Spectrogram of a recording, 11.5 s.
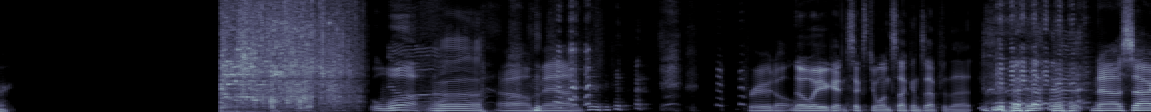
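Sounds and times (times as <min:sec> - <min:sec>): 
ceramic breaking sound effect: 0:02.2 - 0:03.7
speech: 0:03.7 - 0:11.5
laughter: 0:03.9 - 0:08.1, 0:09.8 - 0:11.2.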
